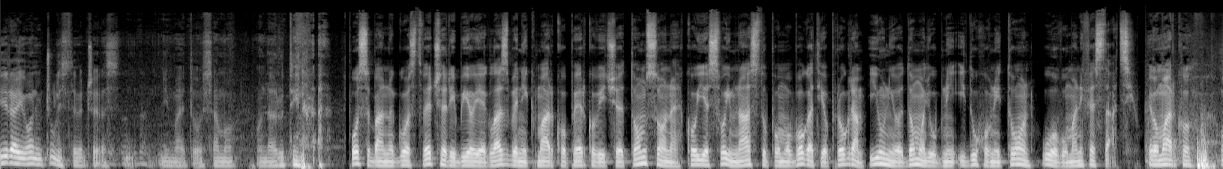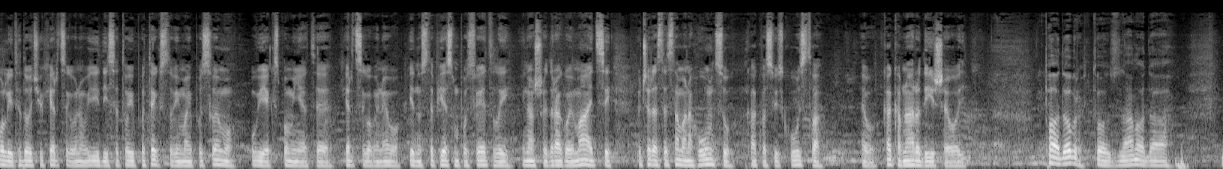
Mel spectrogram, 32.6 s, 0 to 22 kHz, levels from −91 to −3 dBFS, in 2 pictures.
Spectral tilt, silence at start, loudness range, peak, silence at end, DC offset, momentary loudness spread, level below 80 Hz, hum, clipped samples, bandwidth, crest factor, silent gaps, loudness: -5.5 dB/octave; 0 s; 3 LU; 0 dBFS; 0 s; under 0.1%; 13 LU; -34 dBFS; none; under 0.1%; 17 kHz; 16 dB; none; -17 LUFS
